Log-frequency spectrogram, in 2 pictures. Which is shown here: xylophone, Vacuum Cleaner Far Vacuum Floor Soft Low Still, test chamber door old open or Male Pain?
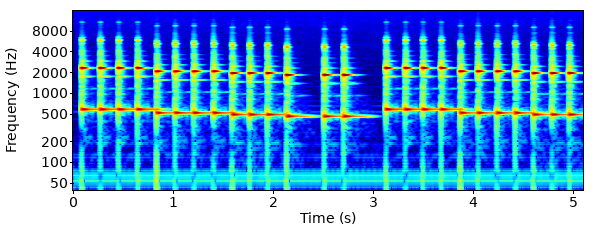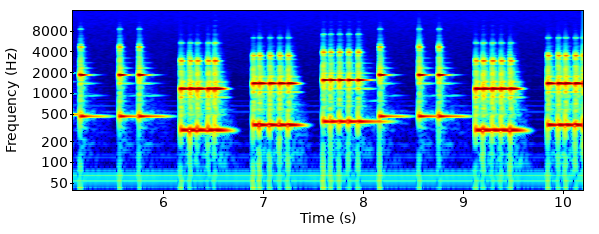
xylophone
